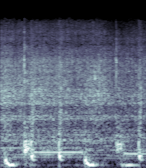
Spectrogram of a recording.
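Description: Leek frying in hot oil in a pan, sizzling steadily while it browns, with a utensil stirring and knocking against the pan about twice a second.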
